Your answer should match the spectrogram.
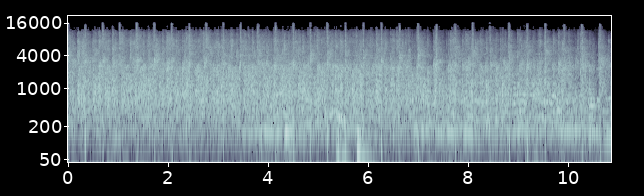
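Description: Loud, sustained applause from an audience, a dense crackle of many hands clapping at once that fills the whole clip without pause.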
